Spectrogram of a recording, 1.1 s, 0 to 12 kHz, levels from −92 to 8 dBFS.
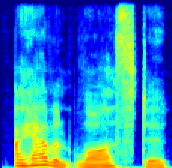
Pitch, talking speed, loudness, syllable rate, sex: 180 Hz, 210 wpm, -16 LUFS, 5.2 syllables/s, female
